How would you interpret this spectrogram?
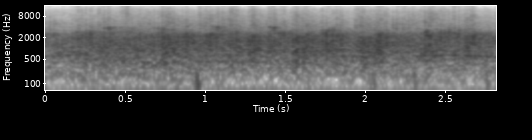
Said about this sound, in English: Clap your hands. Hallelujah.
